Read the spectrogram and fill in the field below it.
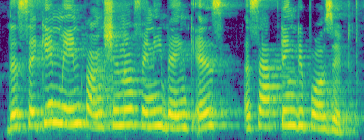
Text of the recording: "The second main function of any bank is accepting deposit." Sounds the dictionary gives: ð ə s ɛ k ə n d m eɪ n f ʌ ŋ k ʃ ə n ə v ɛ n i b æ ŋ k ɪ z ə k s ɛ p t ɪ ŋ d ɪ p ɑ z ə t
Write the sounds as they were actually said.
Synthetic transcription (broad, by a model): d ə s ɛ k ə n d m eɪ n f ʌ ŋ k ʃ ə n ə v ɛ n i b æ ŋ k ɪ z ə s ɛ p t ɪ ŋ d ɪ p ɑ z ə t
